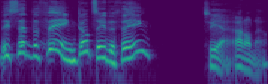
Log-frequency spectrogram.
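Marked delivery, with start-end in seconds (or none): 0.0-2.0 very high-pitched comic character voice. Acting out YouTube flagging a word: Barney Fife voice. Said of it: "that I read in my voice there".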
